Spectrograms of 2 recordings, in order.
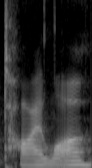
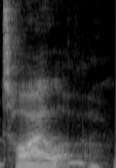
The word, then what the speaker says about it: Tyla: Be pronouncing it wrong because it's like T-Y-L-A. – Ah. – It'd be like Tyler. – Tyler, right.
